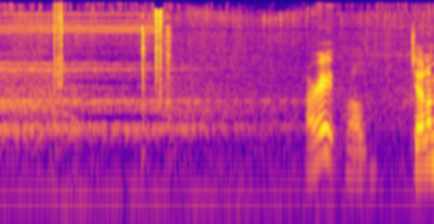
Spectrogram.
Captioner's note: transition clicks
